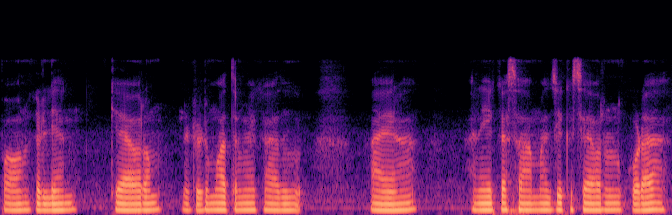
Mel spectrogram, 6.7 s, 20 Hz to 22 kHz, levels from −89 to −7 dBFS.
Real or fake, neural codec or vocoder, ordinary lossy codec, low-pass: real; none; none; 7.2 kHz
